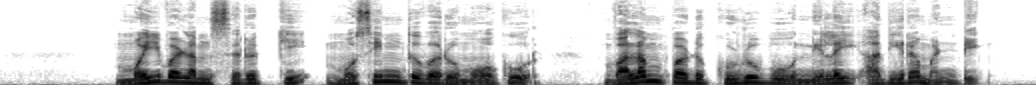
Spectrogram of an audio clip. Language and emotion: Tamil, neutral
